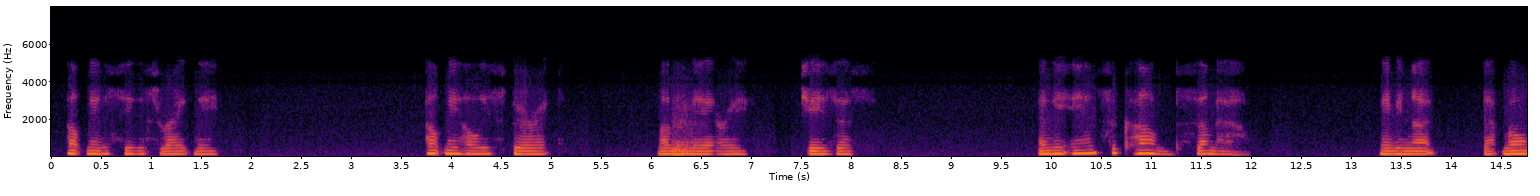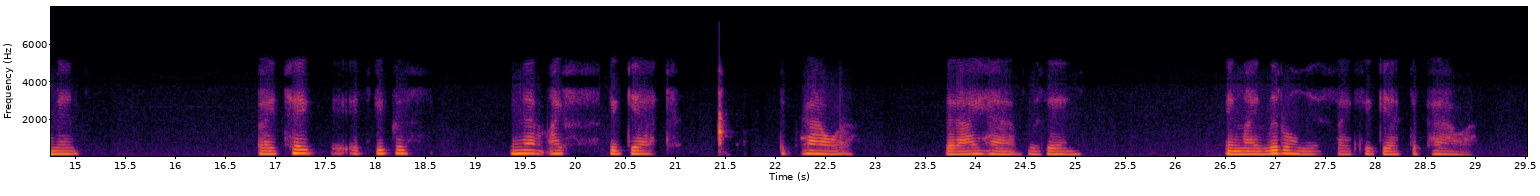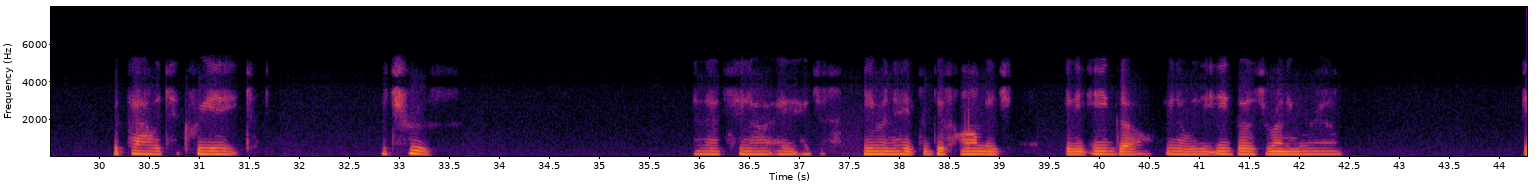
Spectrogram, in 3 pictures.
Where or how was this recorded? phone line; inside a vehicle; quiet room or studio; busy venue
phone line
